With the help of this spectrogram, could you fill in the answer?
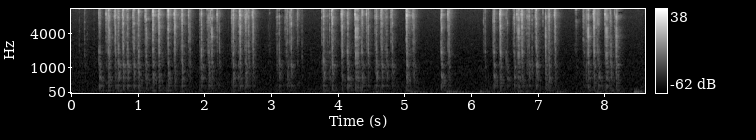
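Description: Fingertips type continuously on the dark plastic keys of a mustard-yellow, plastic-cased manual typewriter with a metal mechanism. Bursts of rapid, bright, dry clacks come in quick runs separated by brief pauses, each strike ending almost instantly with little low-end weight.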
